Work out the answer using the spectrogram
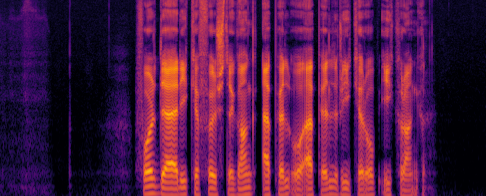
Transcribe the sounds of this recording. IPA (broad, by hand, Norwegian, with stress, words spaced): ˈfɔɾ ˈdeː ˈæːɾ ˈɪkə ˈfœʃtə ˈɡɑŋɡ ˈæpəl ˈoː ˈæpəl ˈɾyːkəɾ ˈɔp ˈiː ˈkɾɑŋəl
